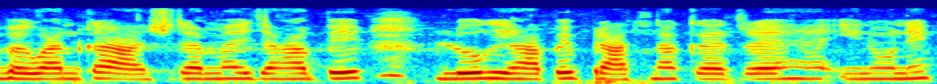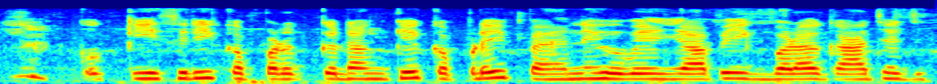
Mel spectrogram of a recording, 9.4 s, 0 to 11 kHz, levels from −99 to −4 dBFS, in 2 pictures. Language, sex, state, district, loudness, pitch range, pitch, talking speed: Hindi, female, Bihar, Saran, -15 LUFS, 210-230 Hz, 215 Hz, 180 wpm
